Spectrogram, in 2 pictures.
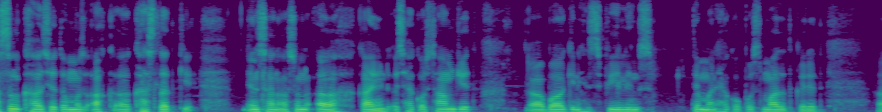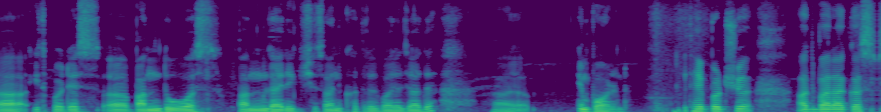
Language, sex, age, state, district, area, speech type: Kashmiri, male, 45-60, Jammu and Kashmir, Srinagar, urban, spontaneous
